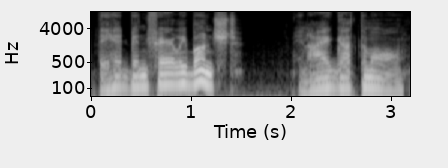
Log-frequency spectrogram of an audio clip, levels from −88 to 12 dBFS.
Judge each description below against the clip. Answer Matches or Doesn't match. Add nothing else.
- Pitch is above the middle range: Doesn't match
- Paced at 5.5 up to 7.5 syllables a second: Doesn't match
